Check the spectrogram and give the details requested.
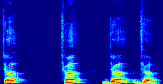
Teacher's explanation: जीभ दांत और तालु इन दोनों को स्पर्श करती है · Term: दंत तालव्य व्यंजन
